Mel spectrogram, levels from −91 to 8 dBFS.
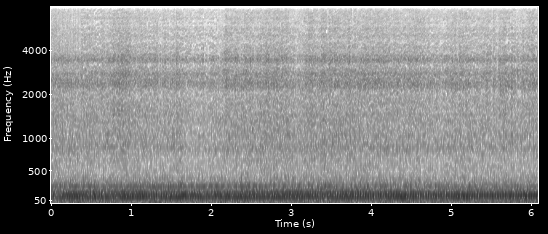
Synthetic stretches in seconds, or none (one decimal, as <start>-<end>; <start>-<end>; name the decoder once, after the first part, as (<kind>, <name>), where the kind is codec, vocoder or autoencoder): none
